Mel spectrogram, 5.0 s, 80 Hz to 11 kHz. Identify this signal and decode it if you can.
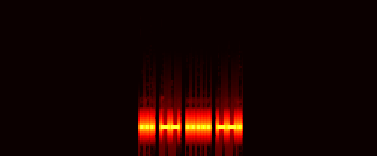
Morse code, heard as a keyed tone, about 34 wpm, 700 Hz. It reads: SM5G
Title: DXCC-100 Call Signs - 4 Characters - 35wpm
